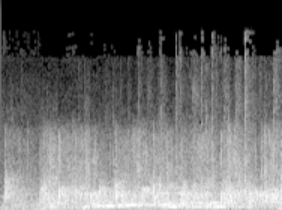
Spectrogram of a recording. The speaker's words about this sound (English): All right. Come on, everyone. Keep that applause going.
